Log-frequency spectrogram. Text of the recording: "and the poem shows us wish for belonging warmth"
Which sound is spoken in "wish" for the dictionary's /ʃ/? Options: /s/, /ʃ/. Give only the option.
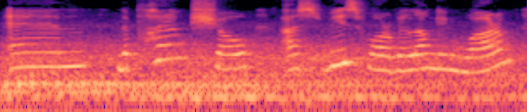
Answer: /s/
